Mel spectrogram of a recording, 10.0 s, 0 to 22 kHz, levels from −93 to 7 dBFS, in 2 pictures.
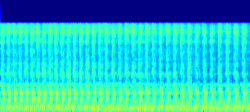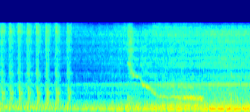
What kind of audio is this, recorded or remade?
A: remade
